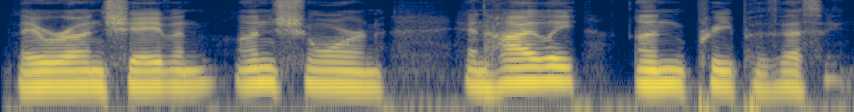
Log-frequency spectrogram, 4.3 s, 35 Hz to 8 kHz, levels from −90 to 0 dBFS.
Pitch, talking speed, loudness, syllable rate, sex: 130 Hz, 100 wpm, -16 LUFS, 4.7 syllables/s, male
